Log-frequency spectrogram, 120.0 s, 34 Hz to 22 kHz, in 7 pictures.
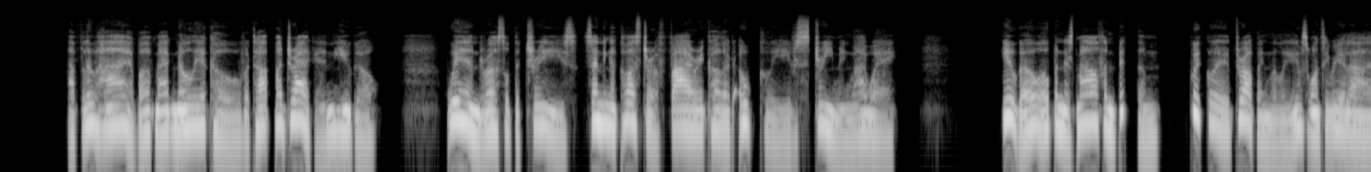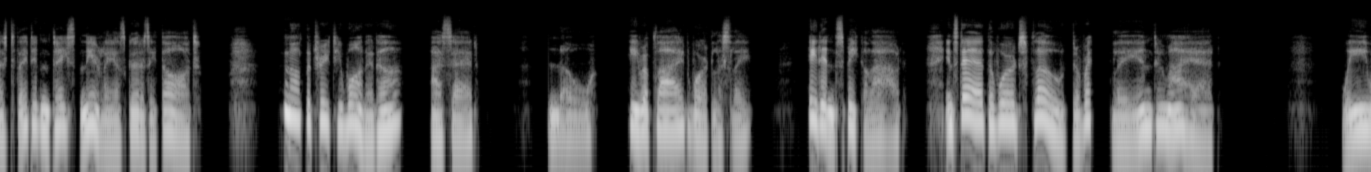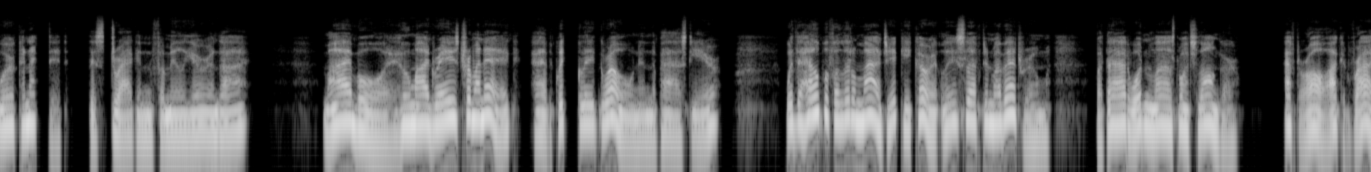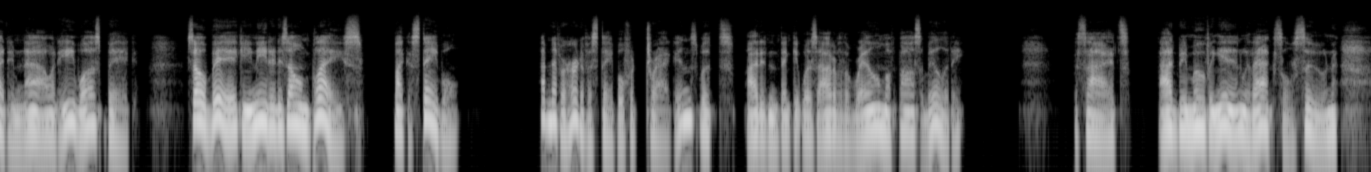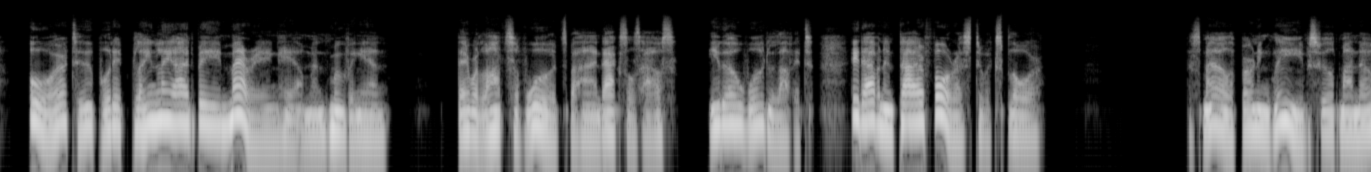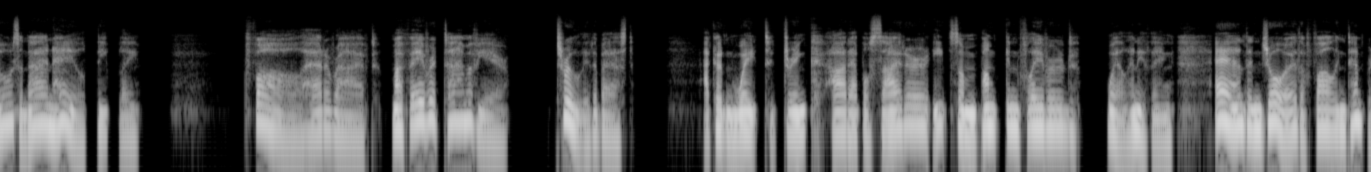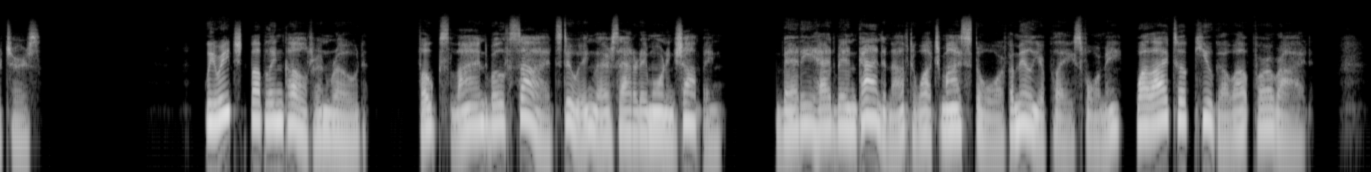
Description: Southern-Wishes-audio_sample.mp3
